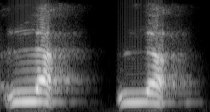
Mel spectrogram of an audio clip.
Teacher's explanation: This is a la sound by touching the tongue before the teeth. So la like that la.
